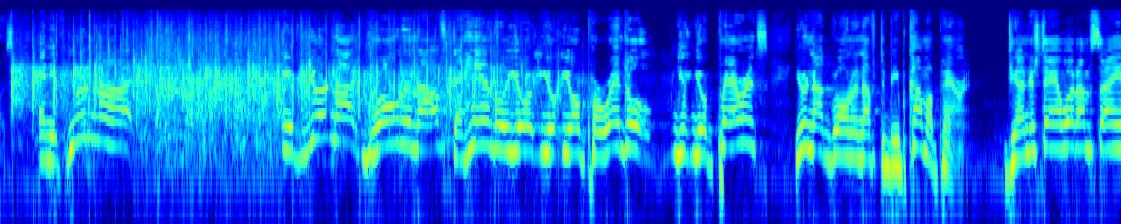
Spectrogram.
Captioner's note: clapping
